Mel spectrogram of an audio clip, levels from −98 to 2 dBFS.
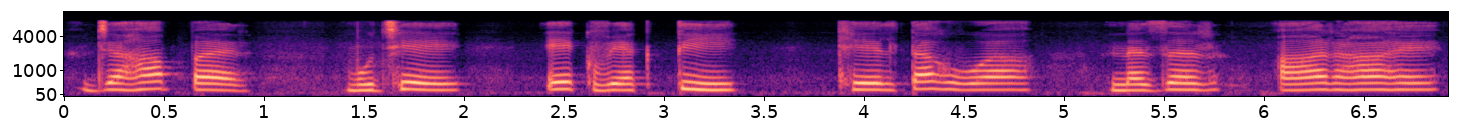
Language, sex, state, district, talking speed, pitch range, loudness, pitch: Hindi, female, Rajasthan, Jaipur, 95 wpm, 240-260 Hz, -13 LUFS, 250 Hz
